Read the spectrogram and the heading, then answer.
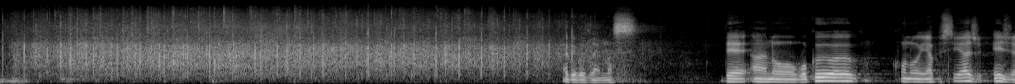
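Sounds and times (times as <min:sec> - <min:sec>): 
audience applause: 0:00.0 - 0:06.8
speech: 0:05.6 - 0:06.4, 0:07.2 - 0:10.1.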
